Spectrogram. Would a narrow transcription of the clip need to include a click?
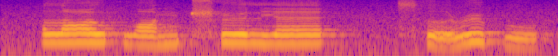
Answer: no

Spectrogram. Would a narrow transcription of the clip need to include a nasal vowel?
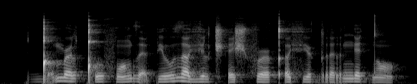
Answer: yes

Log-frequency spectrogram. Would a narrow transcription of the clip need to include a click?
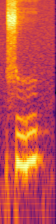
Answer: no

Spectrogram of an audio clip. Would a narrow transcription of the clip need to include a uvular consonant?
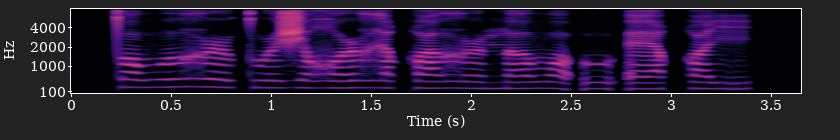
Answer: yes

